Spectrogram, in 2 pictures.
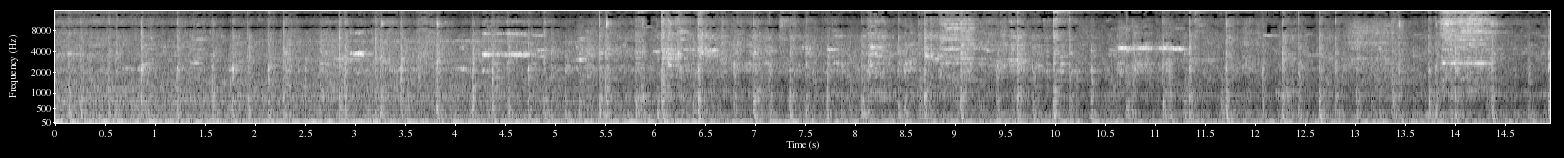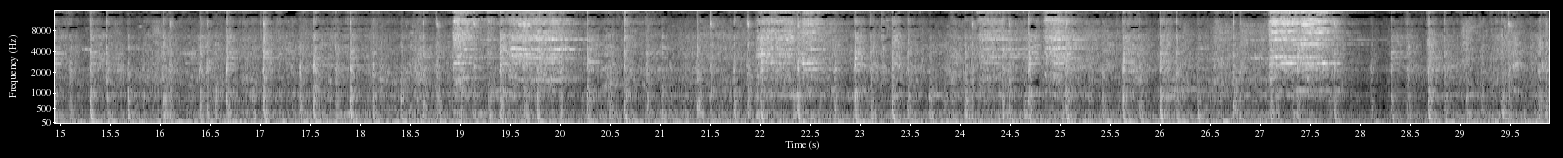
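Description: Freight train passing close by. The low rumble of the last EMD SD60M diesel locomotives eases over the first few seconds, then a long string of open-top hopper cars rolls past with steady wheel rumble and clatter. Brief high wheel squeals come a few times: about halfway through, around two-thirds of the way, and near the end.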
